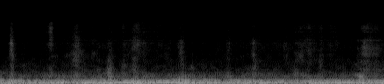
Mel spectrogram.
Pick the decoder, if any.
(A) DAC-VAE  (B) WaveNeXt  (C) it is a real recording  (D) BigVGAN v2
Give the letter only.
B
